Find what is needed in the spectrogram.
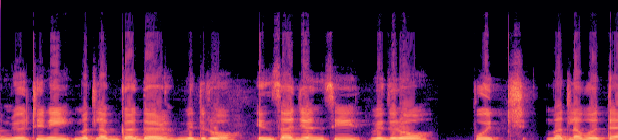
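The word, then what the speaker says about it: putsch: जेंसी या फिर पुज इसमें एस साइलेंट है पुछ या फिर ट्रिजन सेडिशन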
